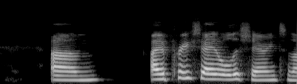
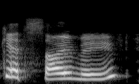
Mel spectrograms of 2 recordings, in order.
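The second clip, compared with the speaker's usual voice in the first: ordinary delivery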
